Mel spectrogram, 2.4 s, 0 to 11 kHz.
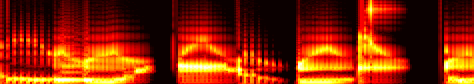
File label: philter (phunk); Sonic Foundry (Sony Creative Software); Ugly Remnants VOL-2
